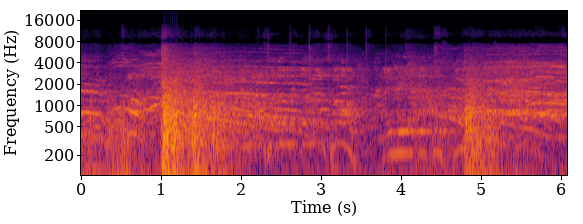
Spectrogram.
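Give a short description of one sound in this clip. A wrestler's body slams hard onto a ring mat.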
